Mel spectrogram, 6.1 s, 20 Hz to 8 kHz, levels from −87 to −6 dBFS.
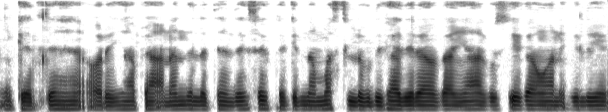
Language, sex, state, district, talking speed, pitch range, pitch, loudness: Hindi, male, Bihar, Araria, 225 wpm, 100-105 Hz, 105 Hz, -16 LUFS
